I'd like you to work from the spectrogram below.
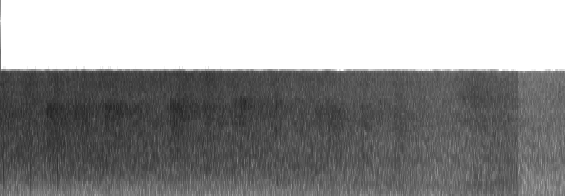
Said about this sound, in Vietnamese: Xin cộng đoàn cho chàng vỗ tay chúc mừng.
